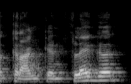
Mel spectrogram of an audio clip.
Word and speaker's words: Krankenpfleger: Nurse का German में होगा क्रांकेनफ्लेगर. क्रांकेनफ्लेगर. देखो ध्यान से, मैंने बाजू में प्रोनाउंसिएशन इसीलिए लिख के रखे, क्रांकेनफ्लेगर.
